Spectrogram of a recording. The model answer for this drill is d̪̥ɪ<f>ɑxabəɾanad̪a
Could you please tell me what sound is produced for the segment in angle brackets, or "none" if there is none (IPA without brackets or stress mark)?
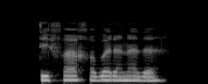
f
